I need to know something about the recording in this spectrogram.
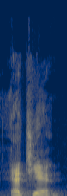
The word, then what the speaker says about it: Etienne: old old steve no i just pulled it up travis etm product uh pronunciation e e t n so not etntn etienne etcher is that what you were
